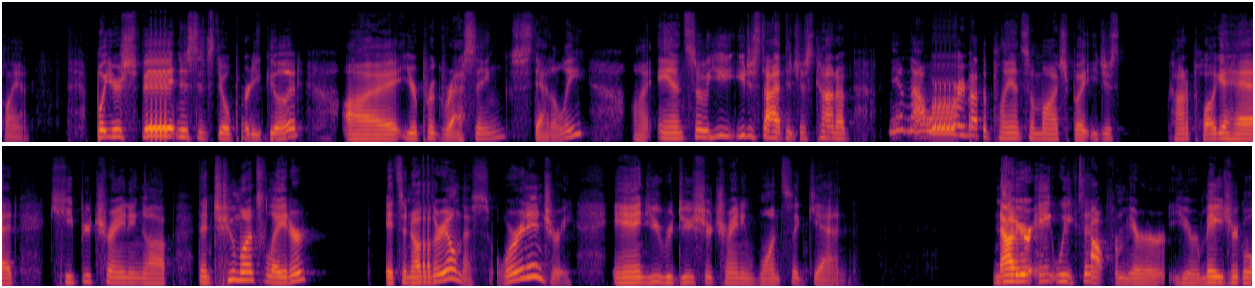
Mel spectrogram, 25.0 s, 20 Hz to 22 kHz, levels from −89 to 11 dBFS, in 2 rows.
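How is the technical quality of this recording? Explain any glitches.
The quality is poor: the speech is repeatedly broken up by network and playback faults.

Repeated packet loss (robotic sound), 0.42–3.28 s, 6.99–10.06 s and 20.84 s to the end: dozens of short gaps, each at most about 42 ms, were patched by extending the preceding sound. The result is choppy speech with fragments missing.

Repeated buffer at 1.49, 5.16, 9.33, 13.10, 14.72 and 16.72 s: playback ran dry, so the last 46 ms block, which fits a 2048-sample buffer, played again up to four extra times. Each event is a short stutter with hard joins.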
